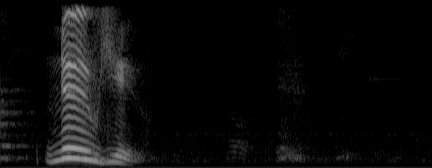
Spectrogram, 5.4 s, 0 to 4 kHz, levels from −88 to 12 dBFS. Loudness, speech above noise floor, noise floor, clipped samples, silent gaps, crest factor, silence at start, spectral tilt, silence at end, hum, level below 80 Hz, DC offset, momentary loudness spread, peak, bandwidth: -32 LUFS; 47 dB; -80 dBFS; under 0.1%; none; 22 dB; 0.6 s; -3 dB/octave; 3.75 s; none; under -90 dBFS; under 0.1%; 18 LU; -16 dBFS; 4 kHz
